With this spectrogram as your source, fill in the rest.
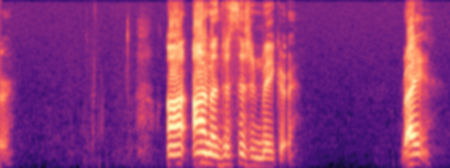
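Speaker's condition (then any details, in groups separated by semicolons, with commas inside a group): Cerebral palsy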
